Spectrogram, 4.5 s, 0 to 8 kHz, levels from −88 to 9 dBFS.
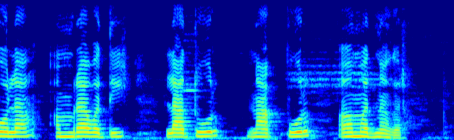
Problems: none marked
